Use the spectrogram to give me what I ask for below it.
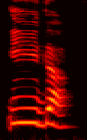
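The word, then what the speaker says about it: إيدها: need her hand again we don't say eat ha in Lebanese we would say EDA her hand eat now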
